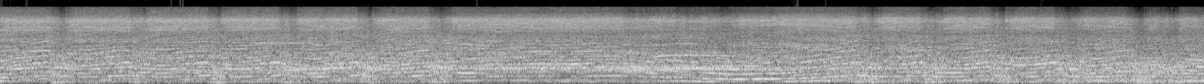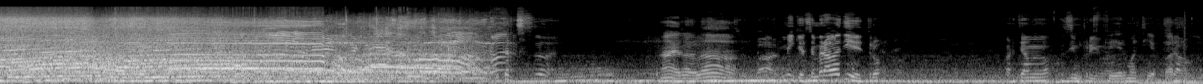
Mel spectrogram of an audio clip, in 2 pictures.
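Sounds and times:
car engine revving in tunnel: 0.0s - 20.1s.

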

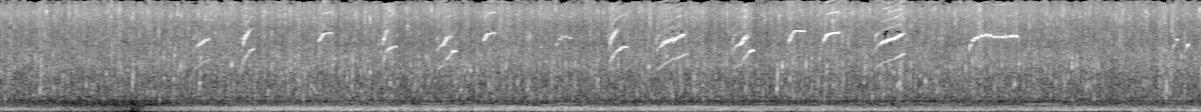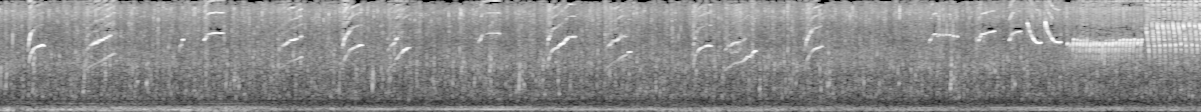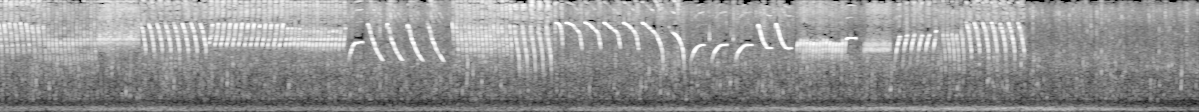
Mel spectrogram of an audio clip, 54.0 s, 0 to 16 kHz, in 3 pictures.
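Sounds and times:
trickling water: 0.0s - 54.0s
small songbirds chirping: 2.8s - 13.7s, 14.5s - 15.7s, 17.5s - 21.6s, 22.2s - 24.3s, 26.2s - 27.6s, 28.3s - 29.4s, 31.9s - 51.6s.

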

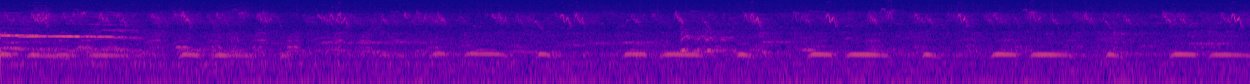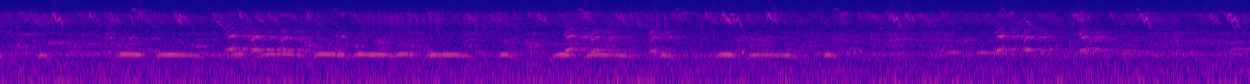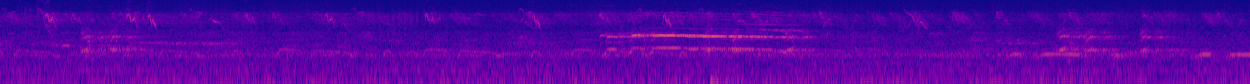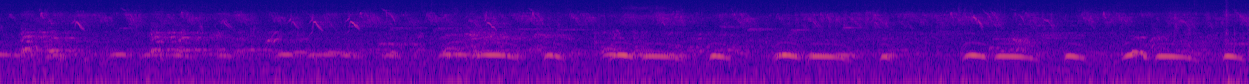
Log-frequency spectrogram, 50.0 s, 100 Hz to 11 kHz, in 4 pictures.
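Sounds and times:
rooster crowing: 0.0s - 1.4s, 31.0s - 33.1s
small birds chirping: 0.0s - 49.9s.

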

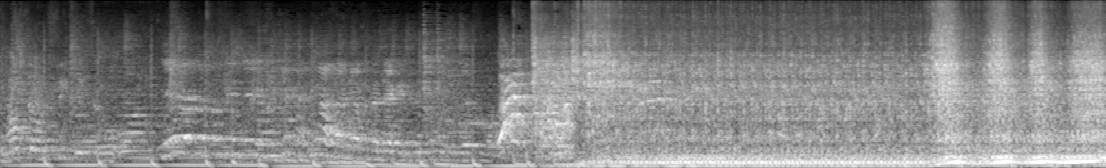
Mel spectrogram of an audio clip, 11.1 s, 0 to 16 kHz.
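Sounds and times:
car engine idling: 5.3s - 11.0s
engine revving in short blips: 5.7s - 11.0s.

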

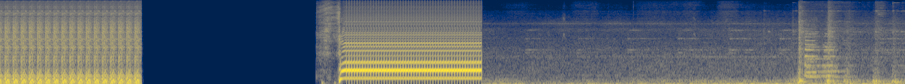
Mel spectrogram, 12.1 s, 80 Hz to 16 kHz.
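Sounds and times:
locomotive horn blast: 4.5s - 6.4s, 10.7s - 11.3s
loud harsh steady tone: 4.5s - 6.5s
train passing with low rumble: 6.4s - 12.0s
train wheels knocking: 10.4s - 12.0s.

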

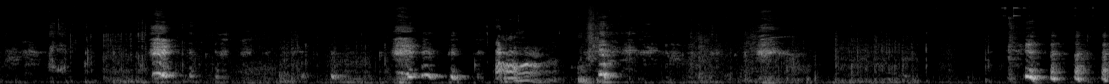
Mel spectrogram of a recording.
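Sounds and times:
dog mouth and breathing noises: 0.0s - 2.1s.

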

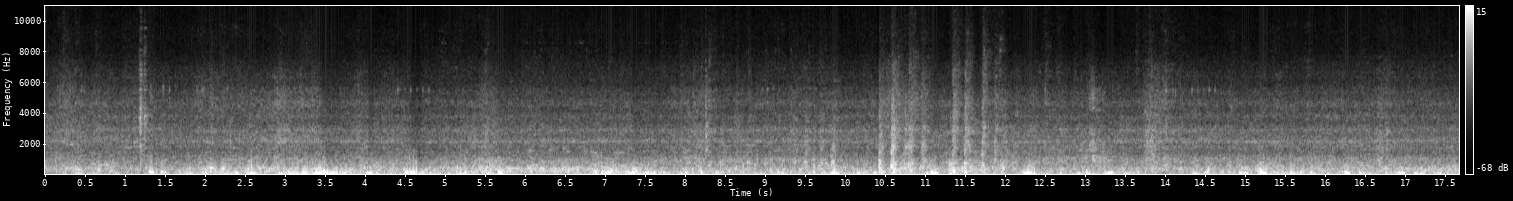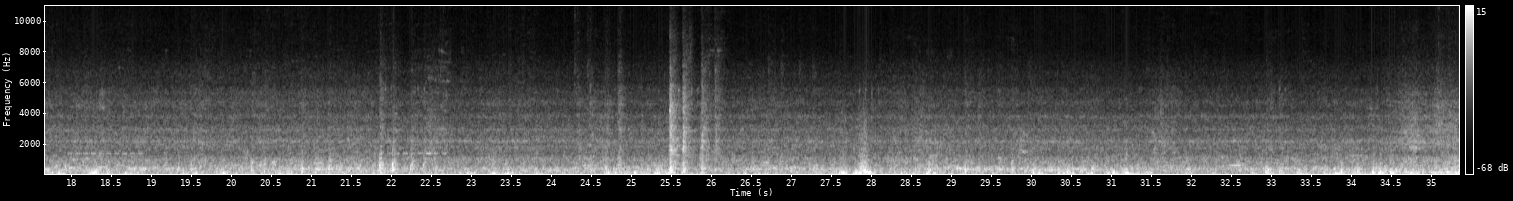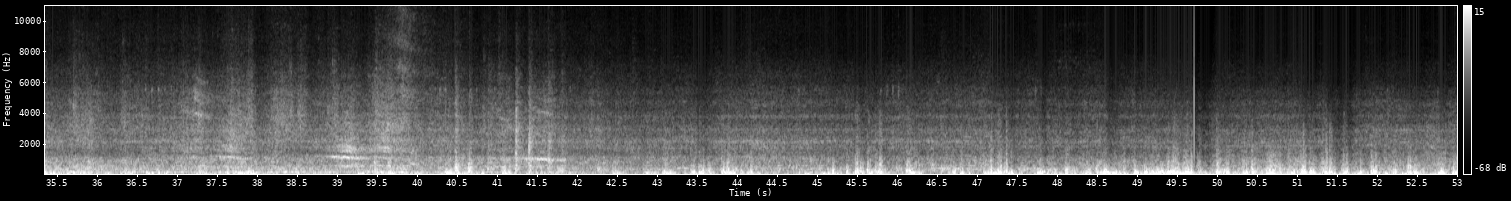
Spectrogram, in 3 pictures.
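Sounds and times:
train wheels rumbling on rails: 0.0s - 53.0s
clacks over rail joints: 0.4s - 3.1s, 8.0s - 14.2s, 20.2s - 22.8s, 24.2s - 30.0s, 34.4s - 42.5s.

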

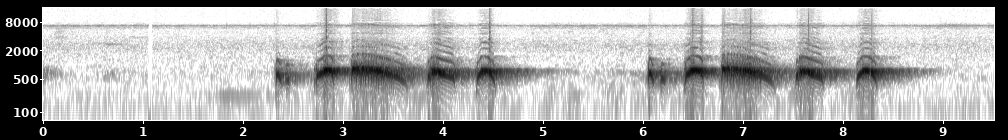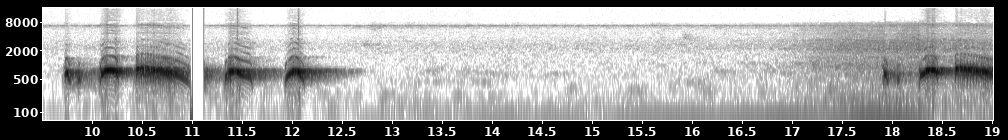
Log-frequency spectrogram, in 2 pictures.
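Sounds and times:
dove cooing: 2.3s - 5.0s, 6.0s - 8.8s, 9.7s - 12.6s, 17.9s - 19.0s.

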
